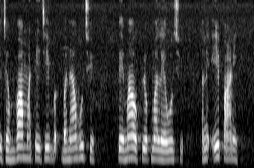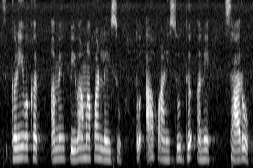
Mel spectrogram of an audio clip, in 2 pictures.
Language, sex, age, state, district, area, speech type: Gujarati, female, 45-60, Gujarat, Ahmedabad, urban, spontaneous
